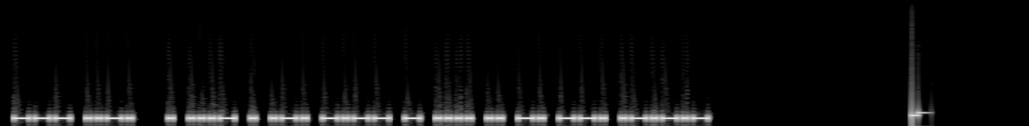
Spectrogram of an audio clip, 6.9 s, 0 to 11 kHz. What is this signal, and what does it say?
Morse code, heard as a keyed tone, about 36 wpm, 700 Hz. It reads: OF EVERYTHING.
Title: Sentences from Top 1000 Words - Review Part 2 - 35wpm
